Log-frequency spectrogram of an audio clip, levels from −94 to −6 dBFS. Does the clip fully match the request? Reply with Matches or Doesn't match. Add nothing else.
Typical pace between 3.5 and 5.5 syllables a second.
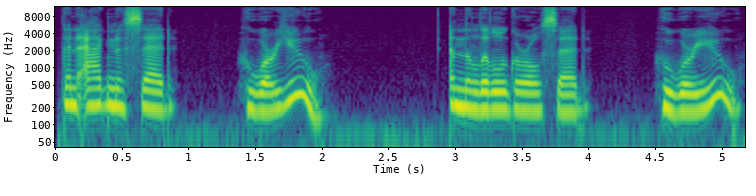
Doesn't match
